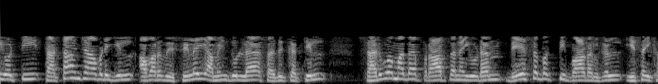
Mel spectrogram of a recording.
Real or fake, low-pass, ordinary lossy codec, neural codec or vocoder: real; 3.6 kHz; none; none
